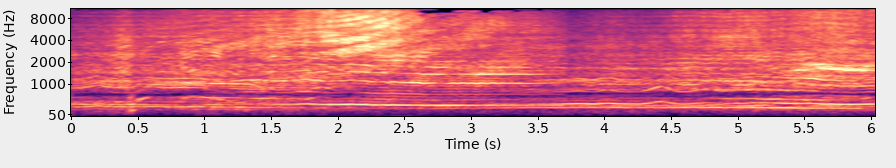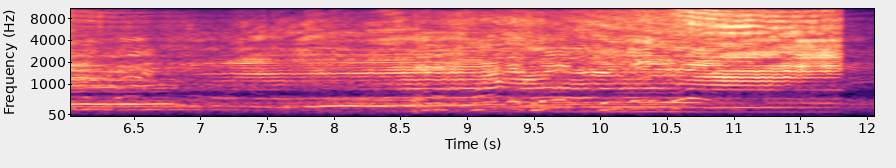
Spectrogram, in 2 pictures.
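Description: Several mini sprint cars racing on a dirt oval, their engines running hard together at high revs. The pitches overlap and rise and fall as the cars pass and go through the turns.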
